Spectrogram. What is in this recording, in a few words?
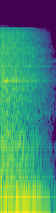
heavy armor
